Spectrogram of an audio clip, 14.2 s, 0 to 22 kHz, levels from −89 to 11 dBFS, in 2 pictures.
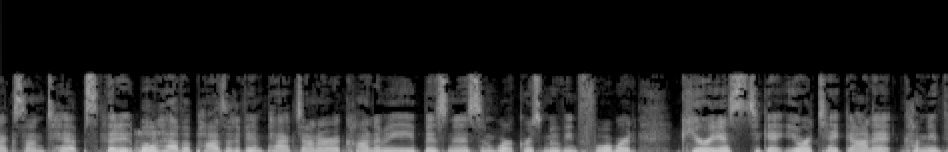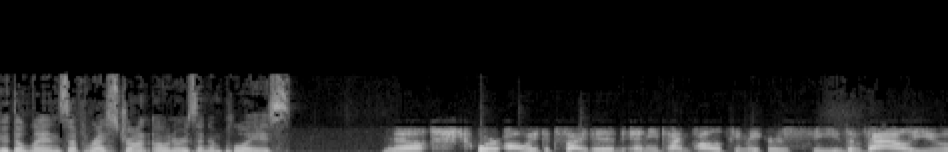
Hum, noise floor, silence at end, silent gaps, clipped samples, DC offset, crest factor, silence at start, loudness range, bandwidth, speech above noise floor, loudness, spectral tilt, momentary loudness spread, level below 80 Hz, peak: none; -58 dBFS; 0 s; none; under 0.1%; under 0.1%; 18 dB; 0 s; 2 LU; 11.5 kHz; 39 dB; -19 LUFS; -4.5 dB/octave; 8 LU; -42 dBFS; -2 dBFS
